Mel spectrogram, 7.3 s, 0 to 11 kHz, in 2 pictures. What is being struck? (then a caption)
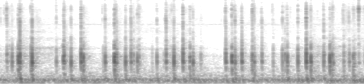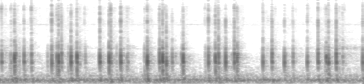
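Plastic video game case. Fingernails tap and scratch across the front and then the back of a plastic Xbox 360 game case. The result is a steady run of quick, dry clicks, each with a mid-pitched knock around 800 Hz and a bright edge, over a low rumbling bed, in small bursts for about seven seconds.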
